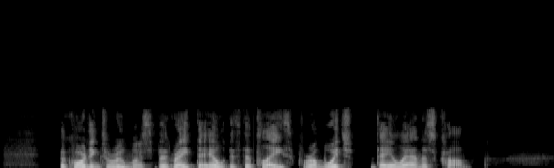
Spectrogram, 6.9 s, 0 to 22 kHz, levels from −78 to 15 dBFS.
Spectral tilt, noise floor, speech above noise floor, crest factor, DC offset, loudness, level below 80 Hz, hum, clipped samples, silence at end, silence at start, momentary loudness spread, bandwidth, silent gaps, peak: -7 dB/octave; -62 dBFS; 44 dB; 18 dB; under 0.1%; -18 LUFS; -60 dBFS; none; under 0.1%; 1.2 s; 0.75 s; 11 LU; 7.8 kHz; 4.46-4.56 s; -2 dBFS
